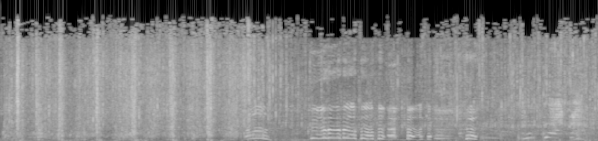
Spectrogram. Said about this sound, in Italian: Bimbi che giocano nel fango, che sguazzano nelle pozzanghere, che osservano tritoni nel laghetto, che si arrampicano sugli alberi, insomma, fanno scuola nel bosco.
